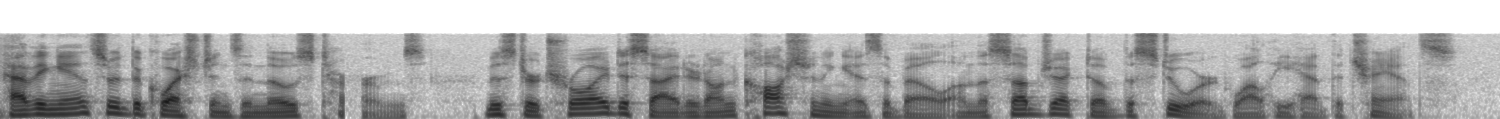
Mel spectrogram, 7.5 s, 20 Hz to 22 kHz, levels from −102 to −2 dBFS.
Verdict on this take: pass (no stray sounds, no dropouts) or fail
fail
